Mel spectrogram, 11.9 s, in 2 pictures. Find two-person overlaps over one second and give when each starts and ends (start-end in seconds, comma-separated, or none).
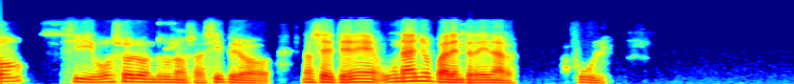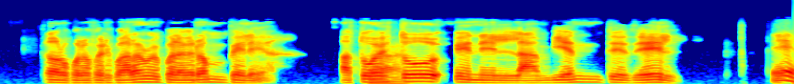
none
